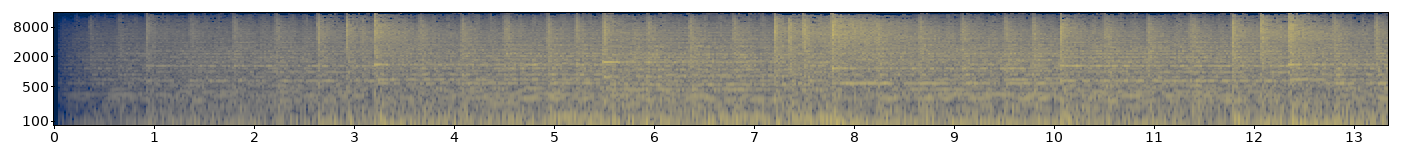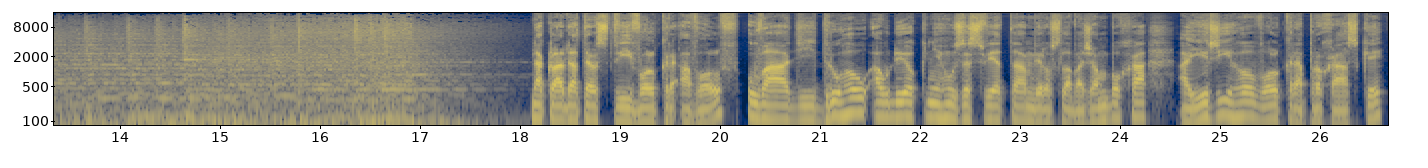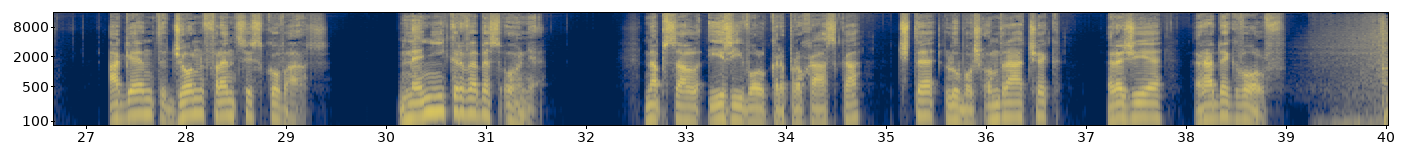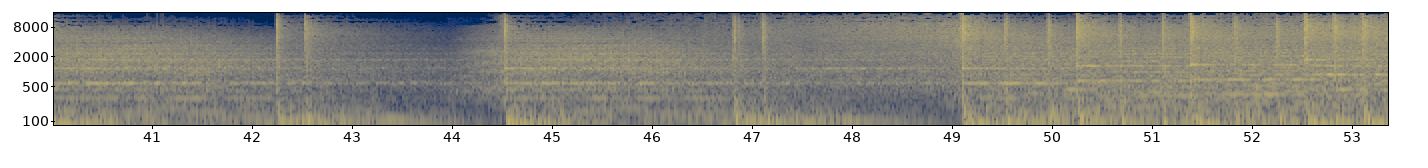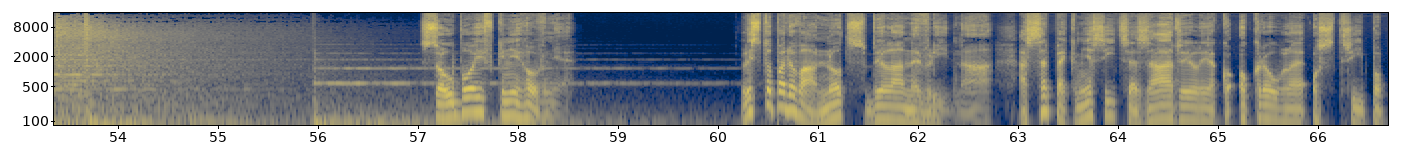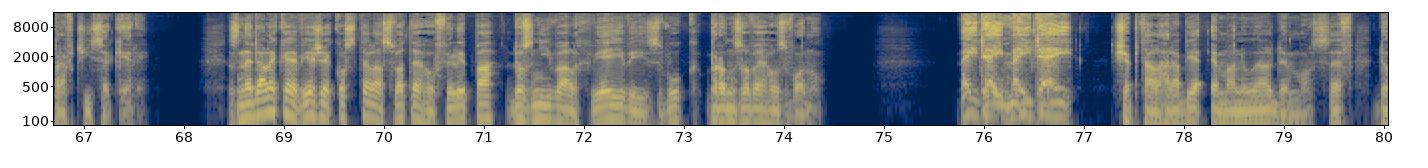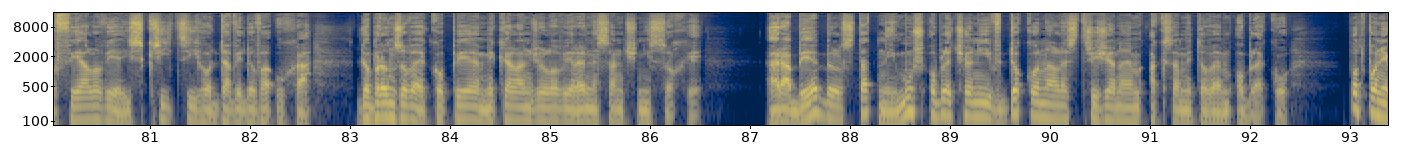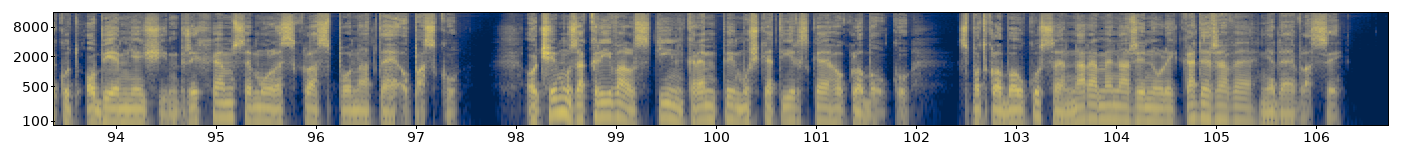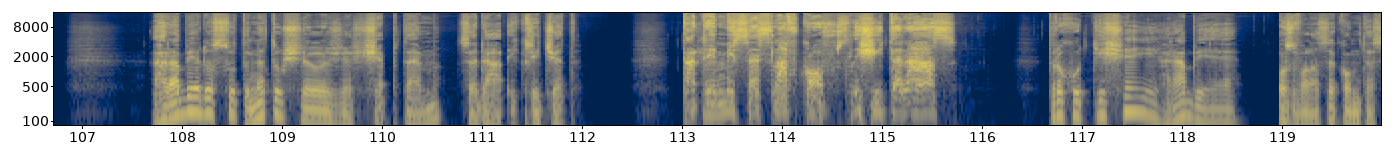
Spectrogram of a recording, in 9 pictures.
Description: Není krve bez ohně audiokniha
Ukázka z knihy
